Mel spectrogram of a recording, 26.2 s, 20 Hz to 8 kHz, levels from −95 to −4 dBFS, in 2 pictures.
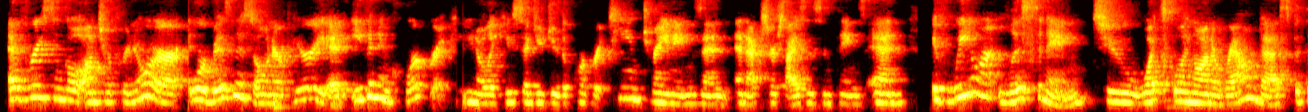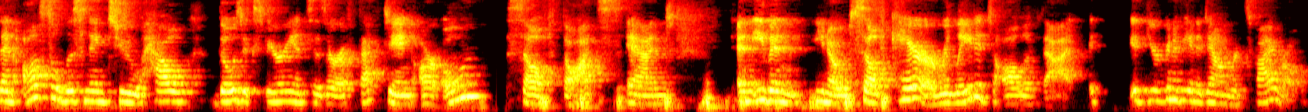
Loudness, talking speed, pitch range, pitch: -19 LUFS, 165 wpm, 190-255 Hz, 220 Hz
